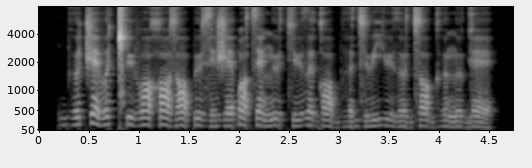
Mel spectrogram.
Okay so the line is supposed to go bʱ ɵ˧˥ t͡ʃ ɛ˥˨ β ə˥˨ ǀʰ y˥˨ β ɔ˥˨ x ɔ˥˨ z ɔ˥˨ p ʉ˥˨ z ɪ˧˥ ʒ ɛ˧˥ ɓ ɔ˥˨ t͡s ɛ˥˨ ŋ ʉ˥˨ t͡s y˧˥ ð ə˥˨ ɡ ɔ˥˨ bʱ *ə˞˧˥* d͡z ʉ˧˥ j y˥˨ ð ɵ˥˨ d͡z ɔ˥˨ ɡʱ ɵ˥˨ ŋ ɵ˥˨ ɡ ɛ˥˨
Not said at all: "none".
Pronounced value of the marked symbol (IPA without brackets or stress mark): ə˧˥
